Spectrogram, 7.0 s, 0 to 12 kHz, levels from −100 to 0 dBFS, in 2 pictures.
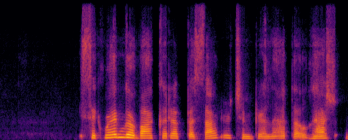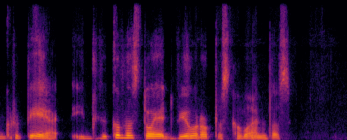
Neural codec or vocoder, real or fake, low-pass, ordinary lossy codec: codec, 24 kHz, 0.9 kbps, WavTokenizer, small release; fake; 10.8 kHz; Opus, 16 kbps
